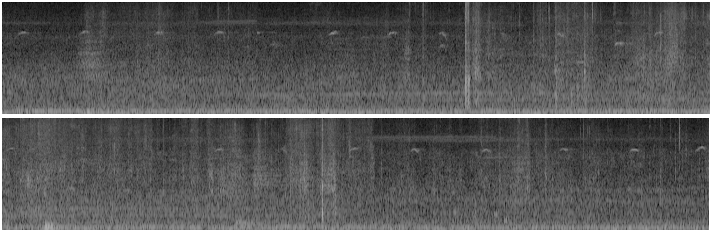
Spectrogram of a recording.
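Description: Pumpkin leaf stalks snapped off by hand, three sharp snaps, over a low steady rumble. A small creature's high chirp repeats about two and a half times a second throughout.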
